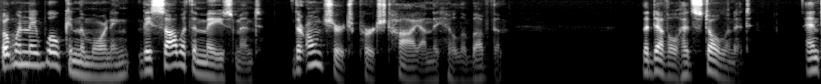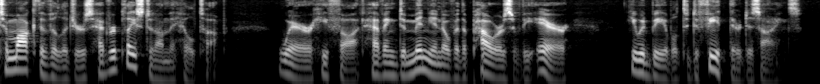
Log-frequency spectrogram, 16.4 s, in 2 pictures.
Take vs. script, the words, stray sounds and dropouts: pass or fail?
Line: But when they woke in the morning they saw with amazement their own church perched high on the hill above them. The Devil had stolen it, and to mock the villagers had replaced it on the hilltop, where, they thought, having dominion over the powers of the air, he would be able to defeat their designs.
fail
